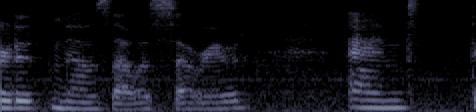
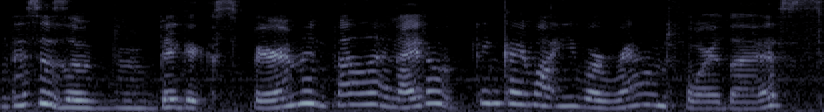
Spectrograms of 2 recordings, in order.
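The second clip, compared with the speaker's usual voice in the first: ordinary talk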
